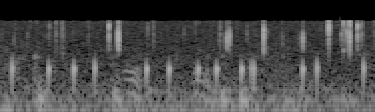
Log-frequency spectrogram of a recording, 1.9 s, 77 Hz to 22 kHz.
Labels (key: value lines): label: biophony, knock croak
recorder: SoundTrap 300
